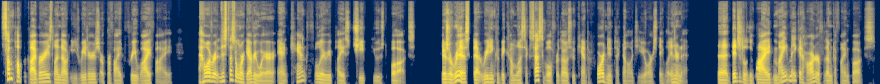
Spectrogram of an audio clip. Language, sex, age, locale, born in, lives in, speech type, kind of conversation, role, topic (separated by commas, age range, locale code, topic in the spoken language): English, male, 45-49, en-US, United States, United States, read, expert-assistant, expert, What would happen if books were only digital?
